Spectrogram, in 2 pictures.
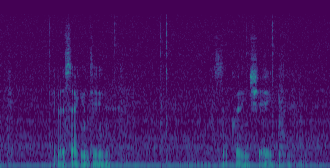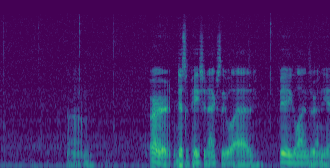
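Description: A man talks calmly and closely into a microphone, in short bursts.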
